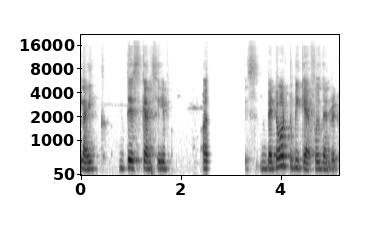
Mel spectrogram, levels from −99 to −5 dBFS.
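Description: Right after "this can save", at 2.31 s, there's a short concealed packet loss: about 30 ms of audio never made it to the decoder, and the receiver papered over the gap by extending the last bit of sound. Another follows immediately at 2.35 s (about 10 ms), and a third at 2.46 s (another 10 ms). Each one comes across as a quick smear or wobble rather than a clean gap, since the fill carries the previous sound forward before blending back into the real signal.

Then from 2.50 s to 3.28 s the audio drops out for roughly three-quarters of a second, most likely a long network dropout. You hear the last sound stretched into a fading buzz or hiss for about a tenth of a second, then around 0.67 s of silence. When audio picks up again at 3.28 s, it resumes further on, with that stretch simply gone rather than delayed.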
